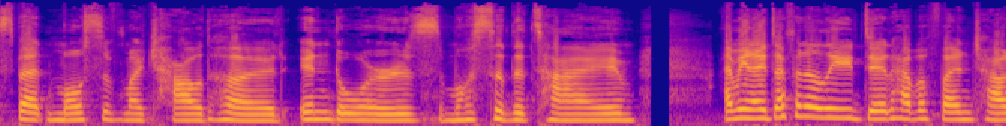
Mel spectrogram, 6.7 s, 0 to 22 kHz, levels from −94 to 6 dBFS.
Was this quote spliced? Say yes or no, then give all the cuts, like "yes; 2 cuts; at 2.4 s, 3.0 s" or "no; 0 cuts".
no; 0 cuts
